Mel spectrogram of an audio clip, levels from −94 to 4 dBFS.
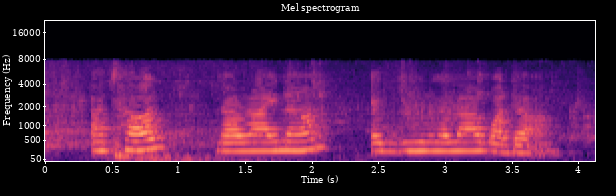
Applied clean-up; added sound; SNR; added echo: none; Toilet flush; 19 dB; reverberation time 0.4 s.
